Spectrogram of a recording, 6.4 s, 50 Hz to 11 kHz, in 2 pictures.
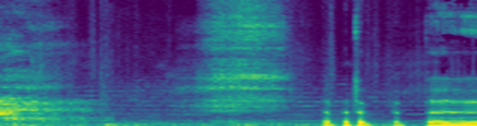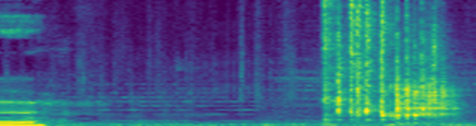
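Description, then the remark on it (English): Dice clatter across a tabletop during a game, landing a natural 20: a few sharp clicks early on, a short voiced sound, then a longer rattling tumble near the end over faint room noise. “That's a natural 20, baby!”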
